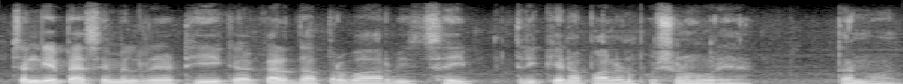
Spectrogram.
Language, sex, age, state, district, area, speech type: Punjabi, male, 30-45, Punjab, Rupnagar, rural, spontaneous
